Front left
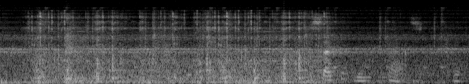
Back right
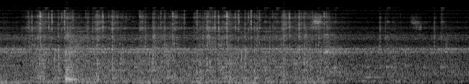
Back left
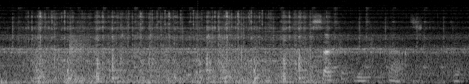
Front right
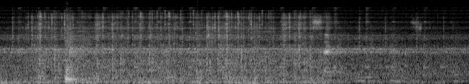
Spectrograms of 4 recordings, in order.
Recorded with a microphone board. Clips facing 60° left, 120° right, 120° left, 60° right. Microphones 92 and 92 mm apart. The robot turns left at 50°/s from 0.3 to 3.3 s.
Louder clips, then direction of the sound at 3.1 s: Front left 6 dB, back left 4 dB; 80° left.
